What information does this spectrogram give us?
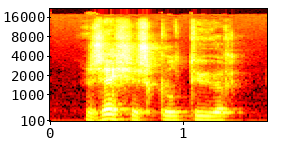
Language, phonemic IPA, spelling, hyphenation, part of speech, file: Dutch, /ˈzɛs.jəs.kʏlˌtyːr/, zesjescultuur, zes‧jes‧cul‧tuur, noun, Nl-zesjescultuur.ogg
- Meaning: Used to refer to a tendency to be satisfied with mediocre (academic) results and to value egalitarianism over (academic) excellence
